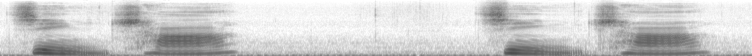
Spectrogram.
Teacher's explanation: chinga is said with a third and a second tones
